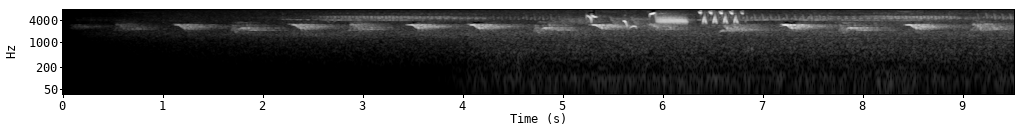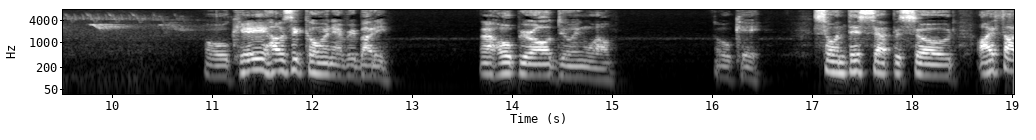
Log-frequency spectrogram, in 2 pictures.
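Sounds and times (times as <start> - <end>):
bird repeating falling call: 1.8 - 11.6.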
